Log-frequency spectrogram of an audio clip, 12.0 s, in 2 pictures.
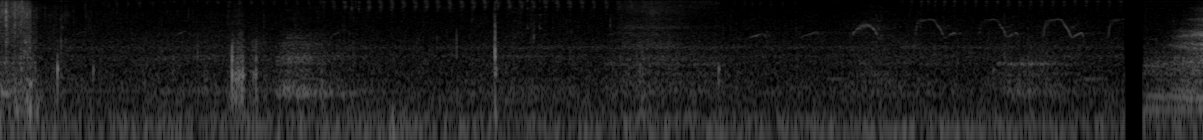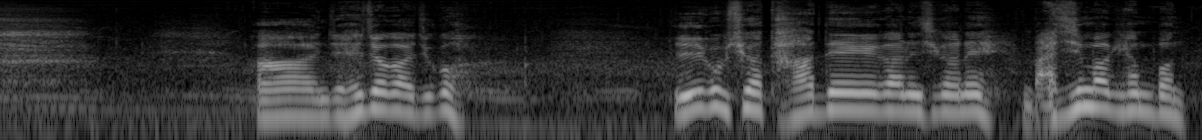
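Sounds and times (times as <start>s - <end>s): bird chirping: 3.6s - 9.4s.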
